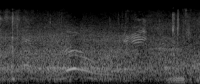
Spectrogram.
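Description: Steady crowd noise in a football stadium, a continuous wash of many voices with a few faint individual shouts.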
